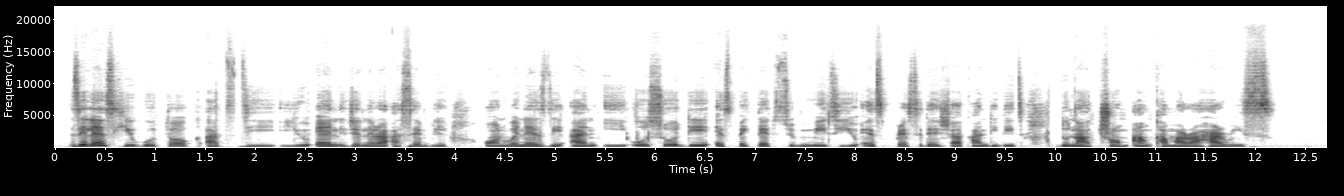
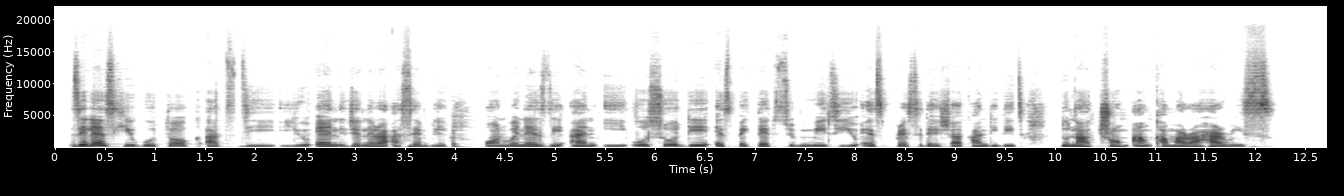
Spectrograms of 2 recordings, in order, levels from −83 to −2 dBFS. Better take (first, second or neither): first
